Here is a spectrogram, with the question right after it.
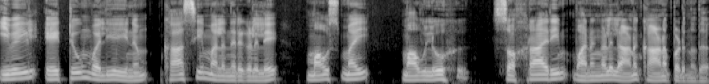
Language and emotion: Malayalam, neutral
